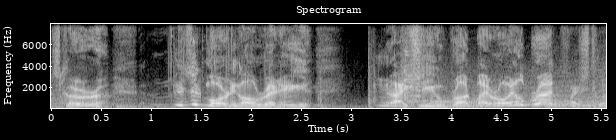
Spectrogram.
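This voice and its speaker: This is a man in a cartoonish character voice. He moves at a fairly slow pace. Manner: gruff, gloating.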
